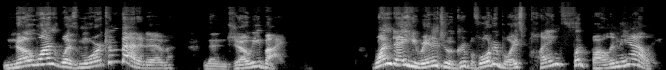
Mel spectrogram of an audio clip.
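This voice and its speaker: Very animated, bright-voiced woman reading to kids. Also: medium pitch, moderate pace. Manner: playful, theatrical, exclamatory. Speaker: children's story time host. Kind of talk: animated picture-book read-aloud with chatty asides to children.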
